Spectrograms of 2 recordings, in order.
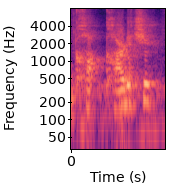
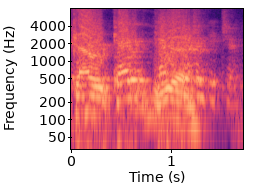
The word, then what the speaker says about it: caricature: Cardichicker? How do you say it? Caricature.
